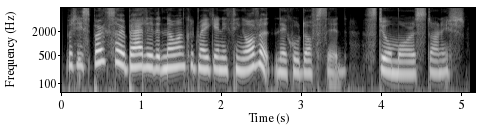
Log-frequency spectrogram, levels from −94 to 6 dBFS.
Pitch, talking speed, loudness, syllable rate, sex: 235 Hz, 210 wpm, -16 LUFS, 5.9 syllables/s, female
